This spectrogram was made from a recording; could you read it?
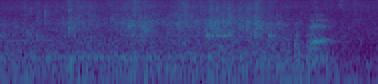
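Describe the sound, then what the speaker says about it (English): Hands being washed with hot soapy water at a kitchen sink, a steady hiss of running tap water with soft rubbing and splashing close by, continuous throughout. "I'm just going to wash my hands because I touched my face"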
